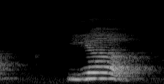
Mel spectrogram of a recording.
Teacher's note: य, य देखो साउंड आपके गले में है, पर एक चीज और नोट कीजिए, जब आपने य बोला तो जीभ का मध्य भाग क्या कर रहा है, प्रेशर में है, बल आ रहा है उस पर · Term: तालु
